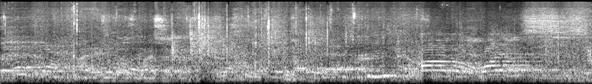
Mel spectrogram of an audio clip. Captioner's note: students chatter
